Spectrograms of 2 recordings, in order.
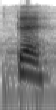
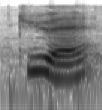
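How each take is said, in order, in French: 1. Le u de tu est supprimé. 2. Le u de tu est entièrement prononcé.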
